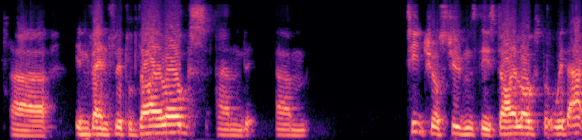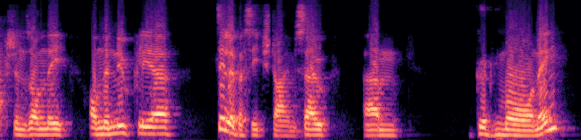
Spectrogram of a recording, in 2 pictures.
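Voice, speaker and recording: A man's voice: medium pitch, unhurried, darkish tone, highs cut off. A man giving a live webinar talk as a teacher trainer through a computer mic. He explains step by step, often restarts his sentences and stresses his example words. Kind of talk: live online presentation. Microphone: computer mic with webcam.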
